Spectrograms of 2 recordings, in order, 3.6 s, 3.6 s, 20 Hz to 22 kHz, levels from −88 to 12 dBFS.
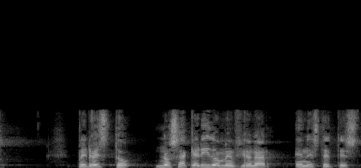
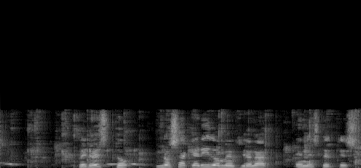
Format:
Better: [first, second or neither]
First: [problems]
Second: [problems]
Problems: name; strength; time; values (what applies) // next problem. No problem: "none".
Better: first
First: none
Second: noise reduction (classical method log-MMSE)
